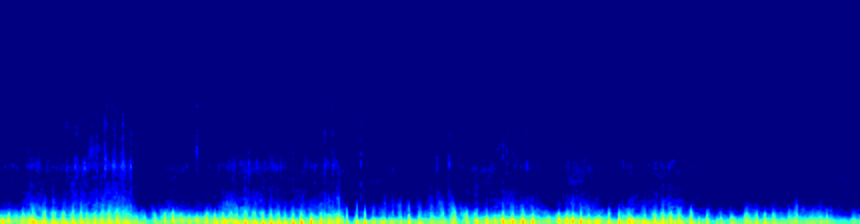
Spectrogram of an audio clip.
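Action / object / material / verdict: scrape / ridged silicone pad / silicone / none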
